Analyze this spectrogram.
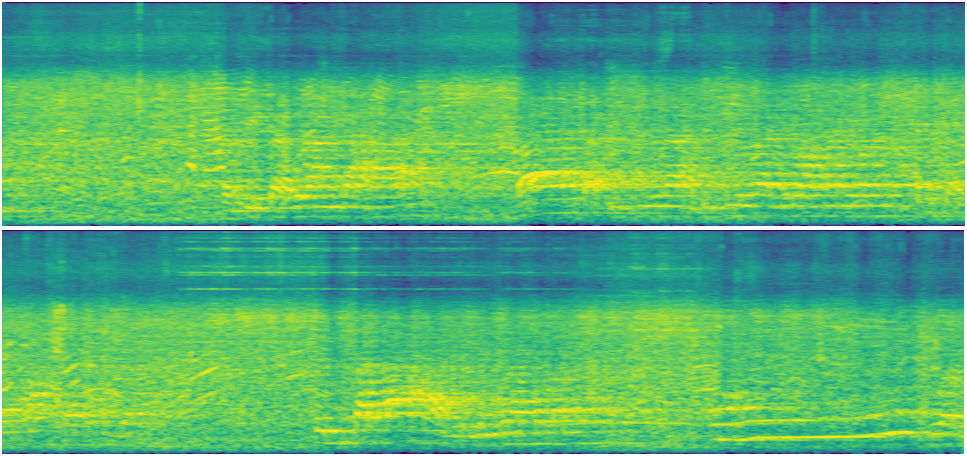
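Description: A large crowd murmurs and chatters in the background.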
